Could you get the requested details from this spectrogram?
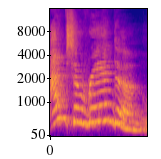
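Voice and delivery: high mock "random" girl voice; mocking a Reddit girl who thinks she is so random; quirky girl. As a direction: parody a self-consciously quirky girl. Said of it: "girls you read on Reddit who's like".

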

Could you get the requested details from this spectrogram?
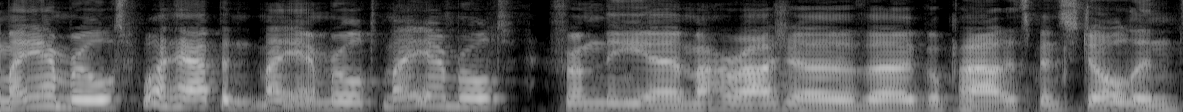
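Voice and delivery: lightly mocked high wail over a lost emerald; hammed-up diva in distress; frantic diva. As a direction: cry out like a panicking opera singer. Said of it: "and is going".

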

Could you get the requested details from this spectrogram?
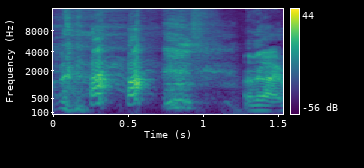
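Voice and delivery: laughing. Real, not acted. Laughing mid story.

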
